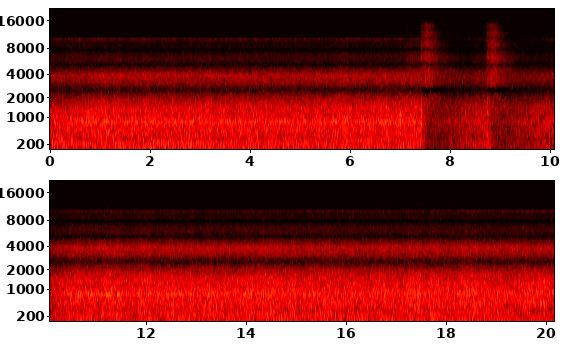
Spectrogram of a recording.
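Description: A truck engine idles steadily and loudly through an air system test, with a constant rumble and hiss. Midway comes a short sharp dip and release like an air brake purge, then the idle resumes, with no one talking.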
